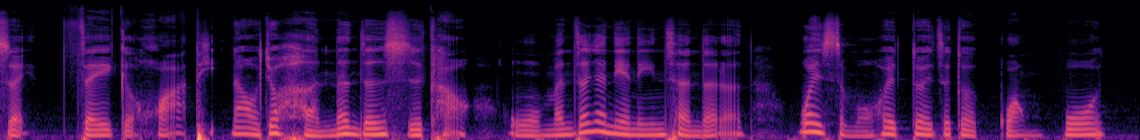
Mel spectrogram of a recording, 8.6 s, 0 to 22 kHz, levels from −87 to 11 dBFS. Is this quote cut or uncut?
cut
